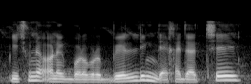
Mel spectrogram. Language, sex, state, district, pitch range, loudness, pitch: Bengali, male, West Bengal, Cooch Behar, 120-190 Hz, -14 LUFS, 135 Hz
